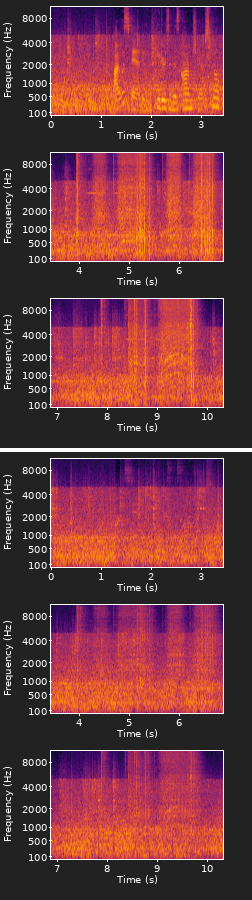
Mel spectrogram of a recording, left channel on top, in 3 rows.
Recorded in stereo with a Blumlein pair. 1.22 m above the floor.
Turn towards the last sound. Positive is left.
turn(degrees=55)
